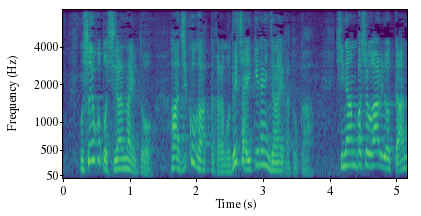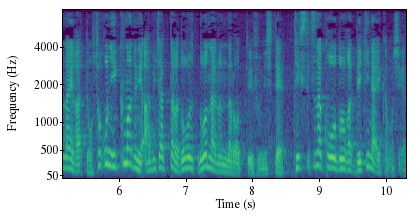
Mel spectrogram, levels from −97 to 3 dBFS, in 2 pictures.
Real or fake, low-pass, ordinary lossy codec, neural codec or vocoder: real; none; none; none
